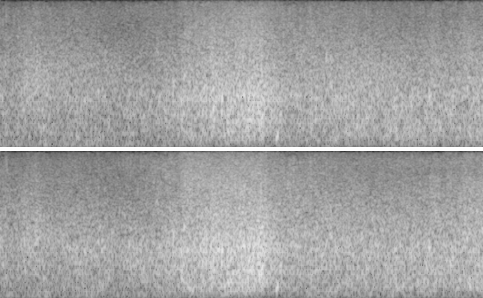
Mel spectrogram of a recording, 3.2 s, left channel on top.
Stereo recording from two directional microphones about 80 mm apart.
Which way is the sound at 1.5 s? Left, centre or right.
Centre.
